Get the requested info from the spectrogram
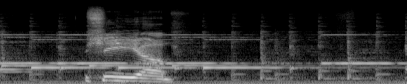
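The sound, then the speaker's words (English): Leanne plays an electronic keyboard, a simple melody of short, steady tonal notes in a bright, chime-like timbre, with a brief wavering, sliding passage early on before the even notes resume. “Okay, here's Leanne playing the keyboard, but”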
